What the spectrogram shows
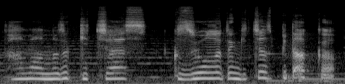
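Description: An actress playing a guarded, angry young girl in a TV drama, sharp and defiant as she snaps back. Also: sits high, fairly even intonation, fairly quick, soft background music. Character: angry guarded teenage girl who distrusts men. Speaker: schoolgirl character in a TV drama. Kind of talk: TV drama acting.

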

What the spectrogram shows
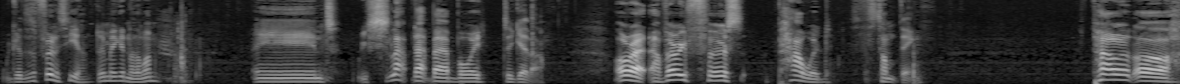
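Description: A man giving chatty, excitable Let's Play commentary, talking to himself as he builds and bursting into eager exclamations. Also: medium pitch, dry recording. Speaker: gaming YouTuber.

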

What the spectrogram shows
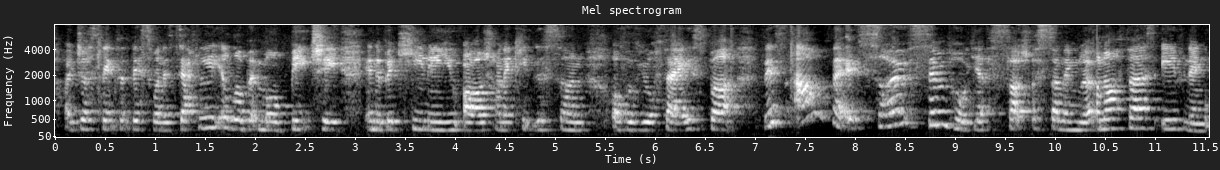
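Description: A young woman vlogger gushing about her outfits as she sorts clothes at home. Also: a little high. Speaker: fashion vlogger. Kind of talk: casual styling chat to camera. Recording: roomy echo, distant from the mic.

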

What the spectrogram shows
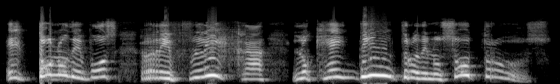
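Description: A man's voice: extremely high pitch, expressive, takes it slowly, a little mellow. A man preaching a sermon, earnest and repeating his key phrases as he speaks to his congregation as brothers.

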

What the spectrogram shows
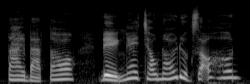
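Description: A woman's voice: on the high side, animated, a little fast, darkish tone, dry recording, studio quality. A woman voicing a wicked, greedy old male wolf in a storybook reading, growling and faking a sweet grandma voice. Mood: falsely sweet.

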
